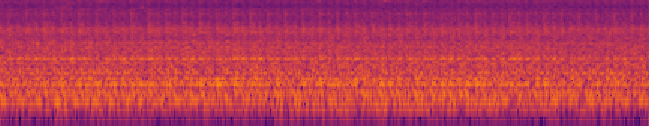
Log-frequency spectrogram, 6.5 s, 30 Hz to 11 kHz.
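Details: 2006 Lexus ES330 idling unevenly with an irregular stumble about three times a second; number 5 cylinder still missing from a stuck-closed injector despite tapping on it, with only slight improvement. Injector cleaning planned next.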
